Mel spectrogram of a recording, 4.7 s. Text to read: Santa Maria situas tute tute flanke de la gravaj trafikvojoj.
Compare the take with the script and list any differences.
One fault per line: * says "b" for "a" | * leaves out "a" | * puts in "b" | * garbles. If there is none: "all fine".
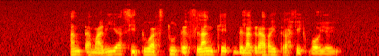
* leaves out "tute"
